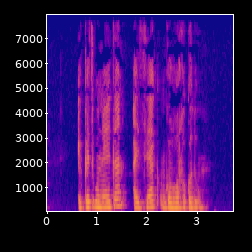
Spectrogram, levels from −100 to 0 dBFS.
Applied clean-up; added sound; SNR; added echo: none; none; none; none.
